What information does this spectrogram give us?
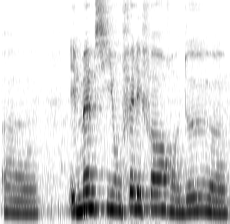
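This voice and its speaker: Une femme française, la trentaine, qui parle de son travail en vivant aux États-Unis, avec beaucoup d'hésitations et de faux départs. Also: female voice, fairly low pitch, slow, dark tone. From France. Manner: hesitant, many fillers and restarts. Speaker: Nike employee in the US. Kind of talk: casual vlog chat. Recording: echoey room with faint hum.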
